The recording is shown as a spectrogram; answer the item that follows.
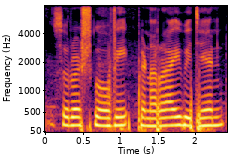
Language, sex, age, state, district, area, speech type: Malayalam, female, 60+, Kerala, Idukki, rural, spontaneous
